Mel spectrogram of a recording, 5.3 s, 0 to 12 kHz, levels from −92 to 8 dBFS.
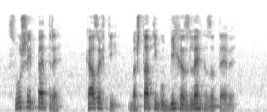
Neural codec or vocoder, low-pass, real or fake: none; 7.2 kHz; real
